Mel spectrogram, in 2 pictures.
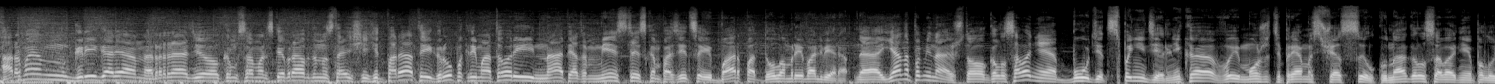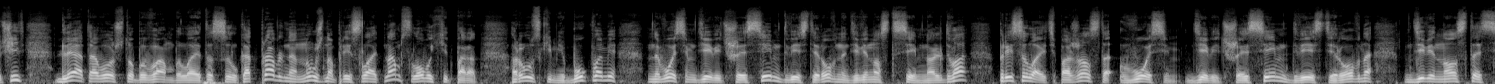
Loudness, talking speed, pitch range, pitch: -15 LUFS, 130 wpm, 110-165 Hz, 135 Hz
